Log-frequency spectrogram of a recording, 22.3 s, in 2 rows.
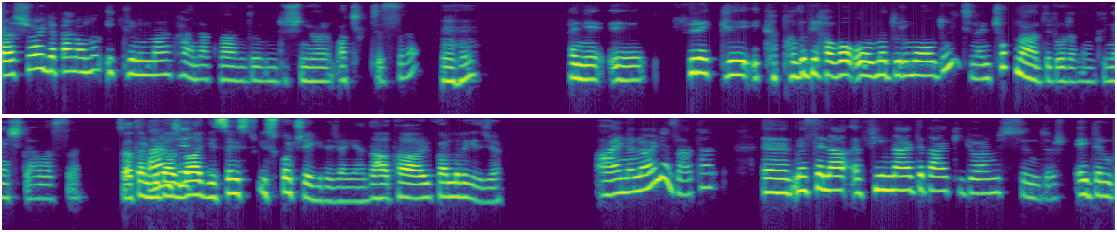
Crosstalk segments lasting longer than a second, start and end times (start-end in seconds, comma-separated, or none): none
